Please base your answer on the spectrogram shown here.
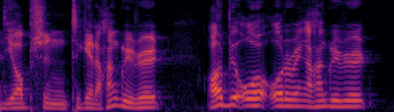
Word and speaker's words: Hungryroot: Now, they've given me a pronunciation guide here to make sure I don't say Hungryroot. Just call it one word, Hungryroot.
